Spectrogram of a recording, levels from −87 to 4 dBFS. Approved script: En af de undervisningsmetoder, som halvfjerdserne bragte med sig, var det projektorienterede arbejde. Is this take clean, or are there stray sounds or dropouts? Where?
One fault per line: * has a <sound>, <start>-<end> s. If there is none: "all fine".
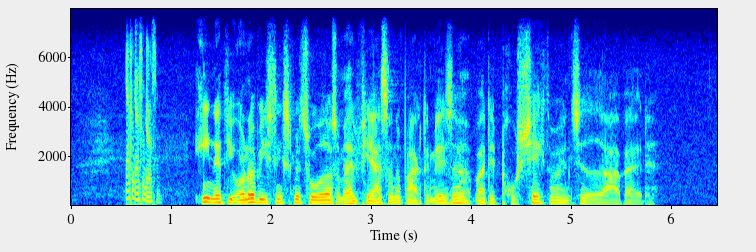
* has a chirp, 0.5-0.9 s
